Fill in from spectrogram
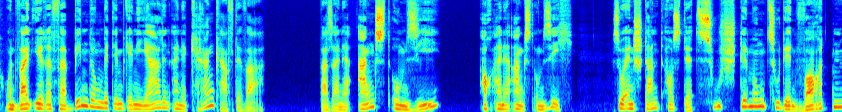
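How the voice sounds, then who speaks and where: A man narrating a literary radio drama in a deliberate manner, with a gravelly voice. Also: medium pitch, no room sound, clean studio sound.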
